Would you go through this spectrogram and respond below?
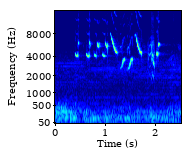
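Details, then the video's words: Double-collared seedeater in the bush delivering a rapid string of piercing high whistles, some swooping down, others rising, against steady low background rumble. "Coleiro cantando no mato"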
